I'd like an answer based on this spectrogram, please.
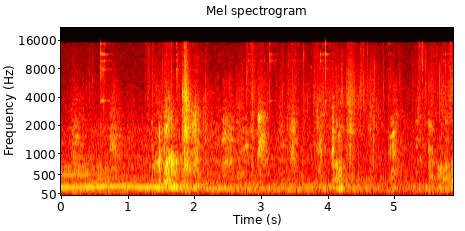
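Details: Two dogs play wrestling, a 7-year-old blue/red pitbull named Duke and a 7-month-old German Shepherd named Lucy; a steady low growl holds for about a second and a half, then gives way to scuffling, snorts and short sharp noises.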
